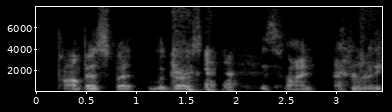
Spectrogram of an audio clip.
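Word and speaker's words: Le Gros: And then in the other corner, in the other corner, weighing in as the amazing, legendary actor, Noah LaGrosse. Am I pronouncing that right? – It's close. It's LaGrosse. – LaGrosse, yeah.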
